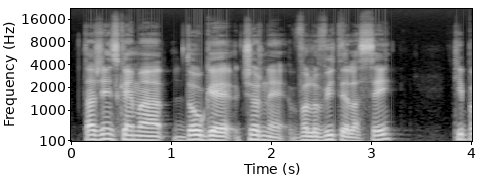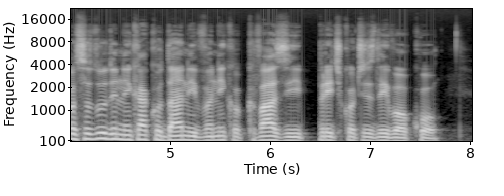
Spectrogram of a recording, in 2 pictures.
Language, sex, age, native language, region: Slovenian, male, 18-29, Slovenian, Gorenjska region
